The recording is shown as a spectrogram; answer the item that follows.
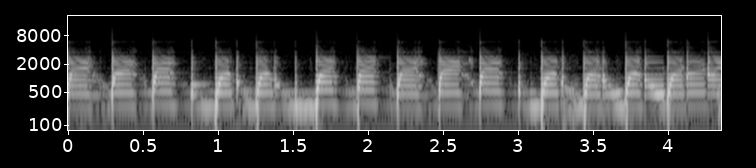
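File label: guitar, Roots Funk; USB Soundscan vol.41; AKAI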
